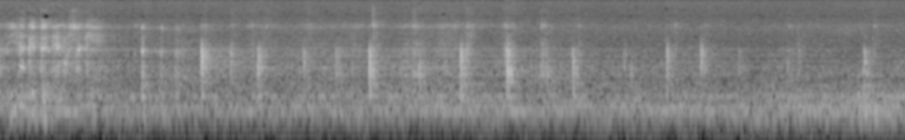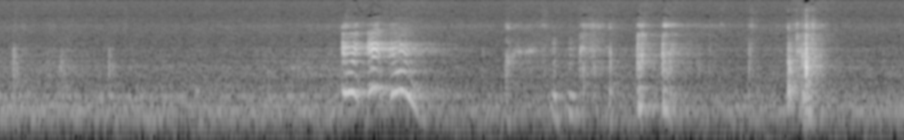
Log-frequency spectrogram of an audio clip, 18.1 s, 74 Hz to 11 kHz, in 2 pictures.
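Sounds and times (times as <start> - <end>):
footsteps on hard floor: 2.0 - 10.3.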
